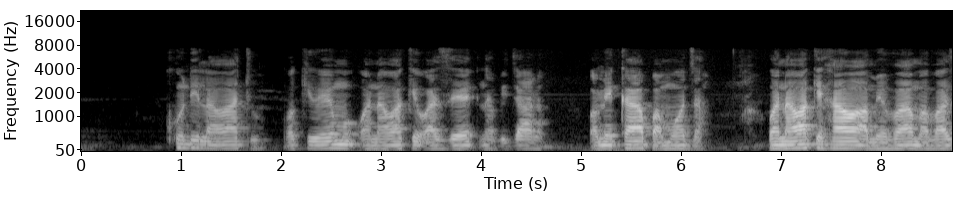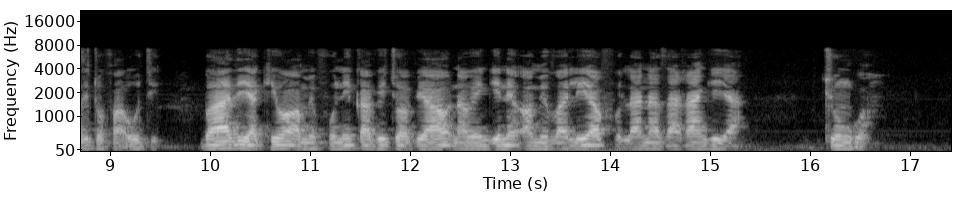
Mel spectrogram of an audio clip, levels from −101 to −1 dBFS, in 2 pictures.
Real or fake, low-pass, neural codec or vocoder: real; 7.2 kHz; none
